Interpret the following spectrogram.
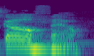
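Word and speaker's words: Scafell: So question, well, it's pronounced Scarfell.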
